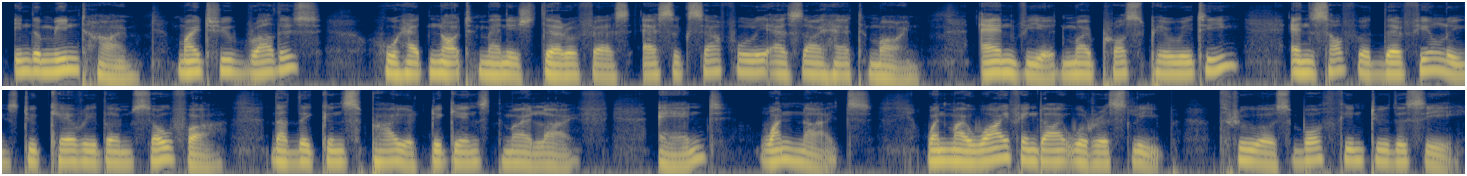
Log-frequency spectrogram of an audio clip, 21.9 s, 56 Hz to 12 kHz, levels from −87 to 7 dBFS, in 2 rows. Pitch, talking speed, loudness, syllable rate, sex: 125 Hz, 145 wpm, -18 LUFS, 4.0 syllables/s, male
